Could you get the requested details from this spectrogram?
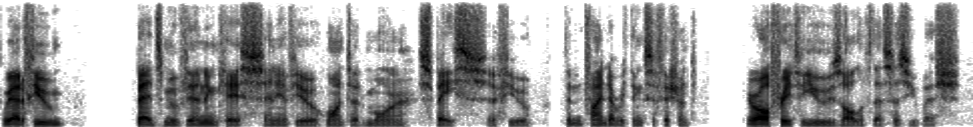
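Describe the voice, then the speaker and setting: A man with a low voice and a sharply bright, forceful tone runs a tabletop game as game master. His narration is calm and formal. He sounds dry and close to the mic. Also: moderate pace, dry recording, low-quality recording.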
